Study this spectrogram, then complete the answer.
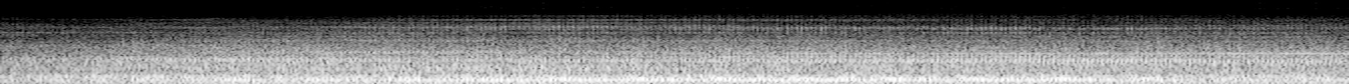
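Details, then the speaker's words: Haier window air conditioner after replacing the bearings: compressor and fan running with an even hum and smooth fan whoosh, no rattle, grind or the former bearing squeak; running normally. "now it's starting to freeze up which it usually does but as you can hear no more bad bearing noise so i have fixed the bearings"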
